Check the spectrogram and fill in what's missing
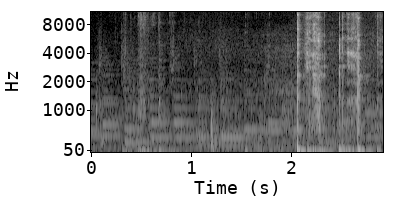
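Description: Sizzling tomato puree being stirred into a hot mixture in a pan with a spoon, soft scraping at first, then louder bursts of sizzle and stirring near the end.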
